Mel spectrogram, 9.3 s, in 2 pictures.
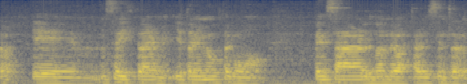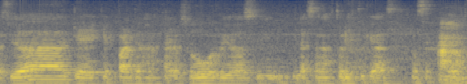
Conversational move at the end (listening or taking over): taking over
